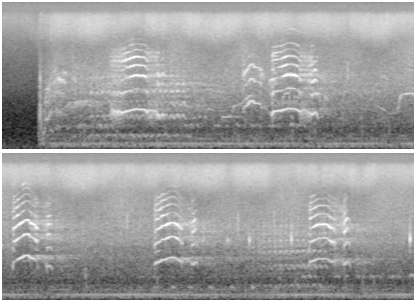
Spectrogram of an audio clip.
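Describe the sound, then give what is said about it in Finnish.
Common snipe calls: five repeated nasal, arched calls spaced about two seconds apart, fairly loud over a steady low hum. “Taivaan vuohi.”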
